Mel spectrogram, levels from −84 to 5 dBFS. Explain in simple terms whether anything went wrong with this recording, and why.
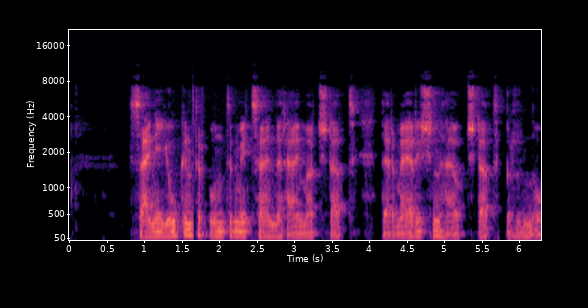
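CD skip at about 1.65 to 1.67 s, just before "mit seiner": the laser jumped to another turn of the disc, so playback briefly muted, then resumed elsewhere.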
